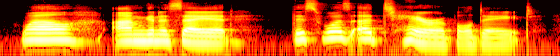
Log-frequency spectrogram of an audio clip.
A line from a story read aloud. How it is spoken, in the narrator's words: Patty sighs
